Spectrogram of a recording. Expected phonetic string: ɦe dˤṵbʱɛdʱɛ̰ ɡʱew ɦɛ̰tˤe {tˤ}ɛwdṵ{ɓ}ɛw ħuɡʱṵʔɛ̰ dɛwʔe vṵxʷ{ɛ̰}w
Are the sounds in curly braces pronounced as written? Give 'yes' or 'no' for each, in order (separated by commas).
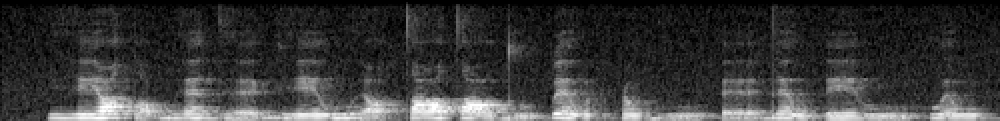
yes, yes, no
